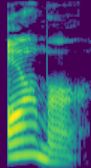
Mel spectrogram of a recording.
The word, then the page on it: armor: ɑ’ː r mə r; アーマー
